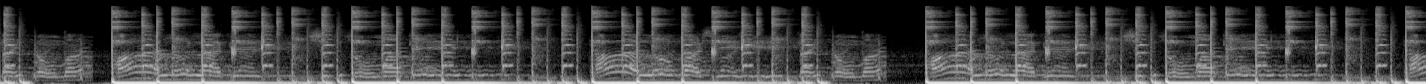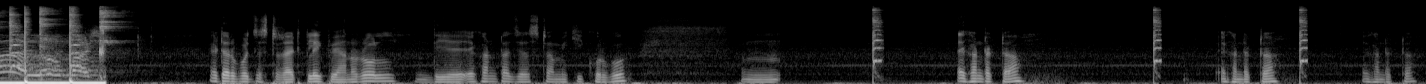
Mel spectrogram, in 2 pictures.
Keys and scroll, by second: 1.0 space, 9.2 space, 15.6 space.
